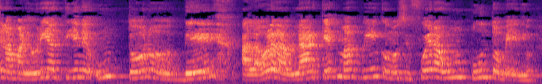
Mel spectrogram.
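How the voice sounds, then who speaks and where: High, bright Cuban woman vlogging. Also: reverberant. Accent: Cuban Spanish. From Cuba. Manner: chatty, animated, acts out little quoted scenes. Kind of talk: casual advice vlog.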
